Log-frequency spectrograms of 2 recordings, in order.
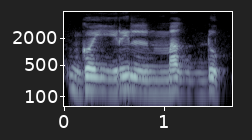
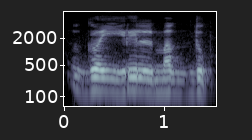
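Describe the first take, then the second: No difference in how they are said.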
